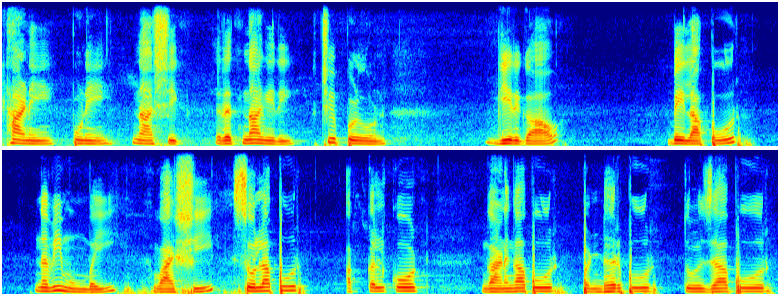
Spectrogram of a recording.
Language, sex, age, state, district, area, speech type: Marathi, female, 60+, Maharashtra, Thane, urban, spontaneous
